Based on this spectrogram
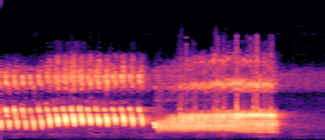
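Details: Canary song with sharp repeated chirps, about a dozen quick notes in a row, then a long dense buzzing roll that stops abruptly, leaving quiet.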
